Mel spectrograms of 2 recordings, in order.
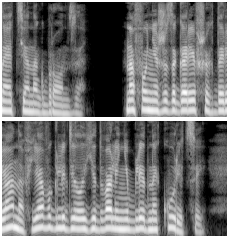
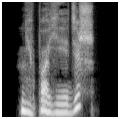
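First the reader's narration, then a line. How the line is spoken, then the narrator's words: Forced, hesitant question. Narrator (Russian): Коко понадобилось несколько секунд, чтобы выдавить из себя этот вопрос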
